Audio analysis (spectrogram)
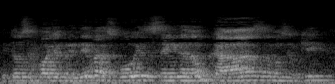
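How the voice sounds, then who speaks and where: A man with a slightly high voice who reasons aloud step by step and uses many fillers. He is taking part in a group discussion. The sound is echoey and noisy, heard from far off. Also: steady tone, quick pace. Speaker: discussion participant. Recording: echoey room, distant mic, noisy.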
